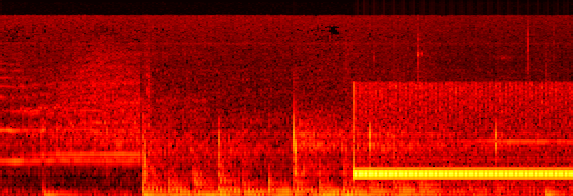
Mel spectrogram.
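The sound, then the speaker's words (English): An outgoing phone call's ringing tone: a steady electronic tone cuts off, then a louder, sustained tone rings on over a low, rhythmic throbbing background, with no one answering or speaking. “Who lets their phone ring this many times?”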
